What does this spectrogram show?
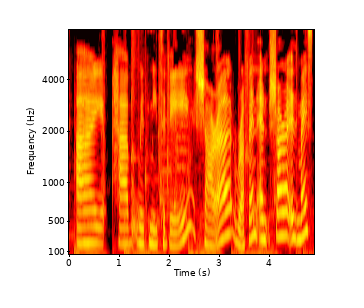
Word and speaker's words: Shara Ruffin: hope you enjoy I have with me today Shara ruffen and Shara am I pronouncing your name right can you let me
